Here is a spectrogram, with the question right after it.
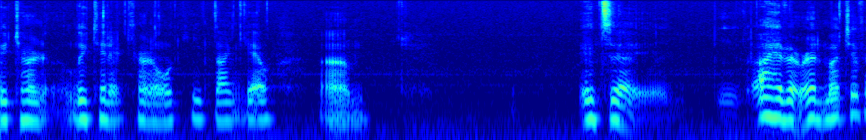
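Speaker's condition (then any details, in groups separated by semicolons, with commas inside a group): Cerebral palsy; quadriplegic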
